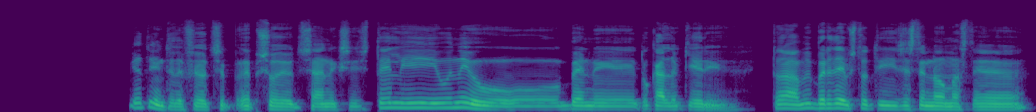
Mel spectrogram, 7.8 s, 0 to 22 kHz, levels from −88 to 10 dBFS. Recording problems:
none

